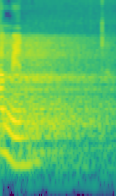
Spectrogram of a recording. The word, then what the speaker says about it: amin: A-nya panjang. Nah, sekarang sudah dikoreksi begitu. Amin. Karena mau cepat-cepat jangan-jangan ya. Nah, jangan minnya yang panjang, a-nya pendek. Tetap saja sama itu.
